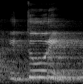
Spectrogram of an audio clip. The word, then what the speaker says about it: Ituri: Okay, the word you have to pronounce it as Ituri.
